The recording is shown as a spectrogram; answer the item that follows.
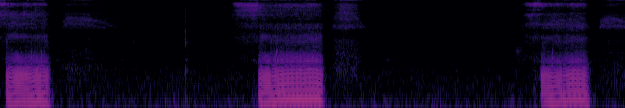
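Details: Barney the pug, sound asleep, produces three strong, throaty snores at regular intervals of about four seconds, each followed by a brief airy exhale and soft snuffling in a calm indoor setting.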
